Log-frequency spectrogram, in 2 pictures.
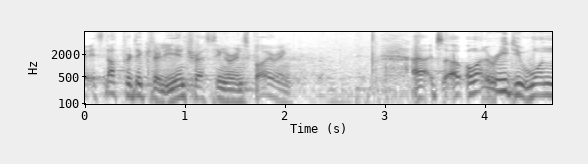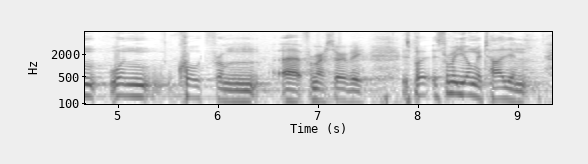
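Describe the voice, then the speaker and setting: A man from Ireland with an Irish accent, speaking earnestly but haltingly on a panel about political research. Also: medium pitch, darkish tone, long reverb tail. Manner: earnest, halting, many restarts. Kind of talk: panel discussion.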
